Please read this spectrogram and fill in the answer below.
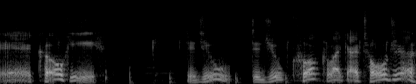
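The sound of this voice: A man's put-on character voice at a fairly slow pace.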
